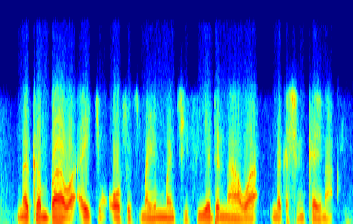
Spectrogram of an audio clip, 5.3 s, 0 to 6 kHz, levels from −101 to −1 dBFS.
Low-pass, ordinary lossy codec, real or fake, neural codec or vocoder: 5.4 kHz; none; real; none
